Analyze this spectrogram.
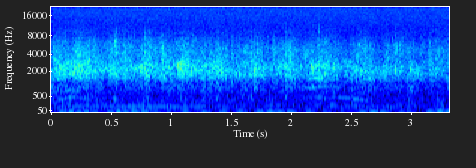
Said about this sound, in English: If you've got that blessed hope, can you just give the Lord a hand clap of praise today?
